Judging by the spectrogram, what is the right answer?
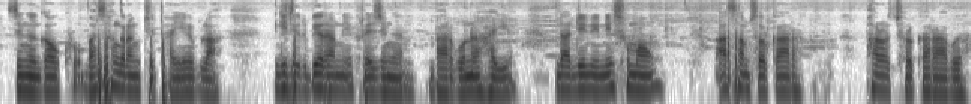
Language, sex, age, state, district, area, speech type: Bodo, male, 30-45, Assam, Udalguri, rural, spontaneous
